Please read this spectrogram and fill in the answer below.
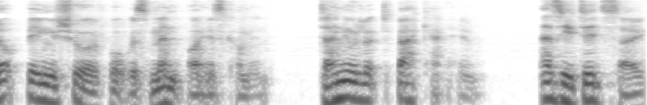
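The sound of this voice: In a quiet background, an unforced reading voice is heard.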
